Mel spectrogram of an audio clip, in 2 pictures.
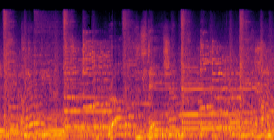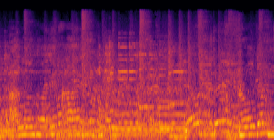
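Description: Two acoustic guitars playing a slow blues instrumental passage live, with long held melody notes over the plucked chords.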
